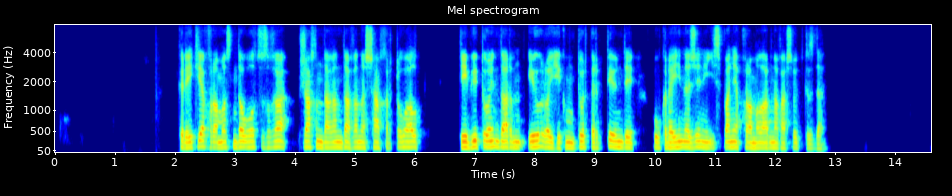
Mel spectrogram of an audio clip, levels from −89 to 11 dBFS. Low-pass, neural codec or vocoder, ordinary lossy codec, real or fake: none; codec, 16 kHz, 0.8 kbps, ZipCodec; none; fake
